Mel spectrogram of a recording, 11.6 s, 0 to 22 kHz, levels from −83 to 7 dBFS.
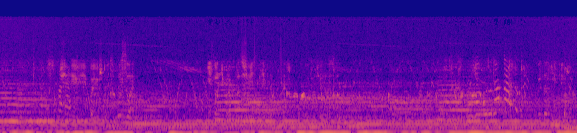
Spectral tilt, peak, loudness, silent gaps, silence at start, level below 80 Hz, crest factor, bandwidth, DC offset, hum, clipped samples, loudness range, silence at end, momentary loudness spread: -5 dB/octave; -18 dBFS; -36 LUFS; none; 0 s; -52 dBFS; 16 dB; 14 kHz; under 0.1%; none; under 0.1%; 2 LU; 0 s; 6 LU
